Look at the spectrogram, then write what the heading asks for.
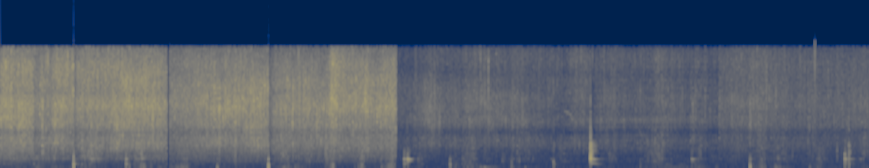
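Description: Chopped vegetable momo filling sizzling in hot oil in a metal pan while a wooden spatula stirs and scrapes it, with scattered clicks of the spatula against the pan. About six seconds in the sizzling drops much fainter, leaving occasional scrapes and taps.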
